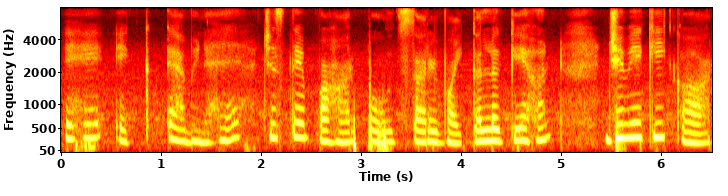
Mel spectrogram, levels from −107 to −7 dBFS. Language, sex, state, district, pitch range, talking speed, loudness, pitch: Punjabi, female, Punjab, Kapurthala, 225-295 Hz, 145 wpm, -20 LUFS, 250 Hz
